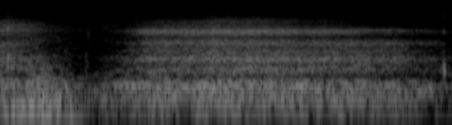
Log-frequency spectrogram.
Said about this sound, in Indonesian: nafas panjang dari hidung.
